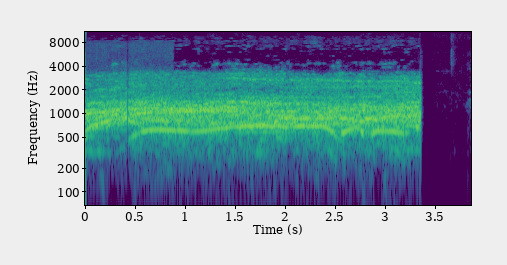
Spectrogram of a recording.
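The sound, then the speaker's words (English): A studio audience erupts in loud, sustained cheering and shouting. The dense roar of voices holds steady for about three seconds, then cuts off abruptly. “Child, the audience erupted.”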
